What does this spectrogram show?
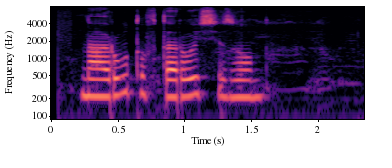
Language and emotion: Russian, neutral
